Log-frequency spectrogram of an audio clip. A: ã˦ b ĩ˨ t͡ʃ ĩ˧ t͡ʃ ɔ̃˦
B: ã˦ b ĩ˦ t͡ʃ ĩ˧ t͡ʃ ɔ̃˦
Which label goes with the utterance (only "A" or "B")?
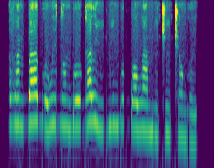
A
